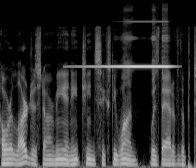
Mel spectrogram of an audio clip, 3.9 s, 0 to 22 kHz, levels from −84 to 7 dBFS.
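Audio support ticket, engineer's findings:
Loudspeaker feedback squeal, 1.26–3.64 s. Mic picking up its own monitor/PA speaker; loop gain above unity at 4.3 kHz. Single 4.3 kHz tone grows over roughly 1.5 s, ends about 10 dB above the speech. Check mic placement and gain, and notch 4.3 kHz.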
